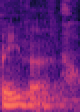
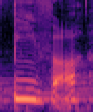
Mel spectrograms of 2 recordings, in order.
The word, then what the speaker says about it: Belvoir: So, to me it seems it's spelt Belvoir but pronounced Beaver.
